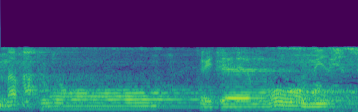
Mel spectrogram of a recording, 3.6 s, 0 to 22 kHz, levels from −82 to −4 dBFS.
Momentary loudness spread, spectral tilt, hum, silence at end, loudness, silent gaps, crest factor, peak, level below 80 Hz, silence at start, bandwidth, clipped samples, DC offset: 7 LU; -10 dB/octave; none; 0 s; -21 LUFS; none; 16 dB; -4 dBFS; -56 dBFS; 0 s; 4 kHz; under 0.1%; under 0.1%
